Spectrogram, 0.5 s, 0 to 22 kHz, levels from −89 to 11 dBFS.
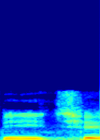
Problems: continuous background conversations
